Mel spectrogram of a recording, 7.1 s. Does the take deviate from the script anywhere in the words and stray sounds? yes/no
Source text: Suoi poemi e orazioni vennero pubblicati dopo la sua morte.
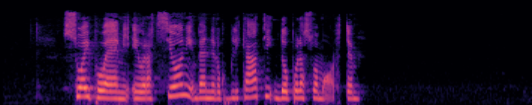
no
